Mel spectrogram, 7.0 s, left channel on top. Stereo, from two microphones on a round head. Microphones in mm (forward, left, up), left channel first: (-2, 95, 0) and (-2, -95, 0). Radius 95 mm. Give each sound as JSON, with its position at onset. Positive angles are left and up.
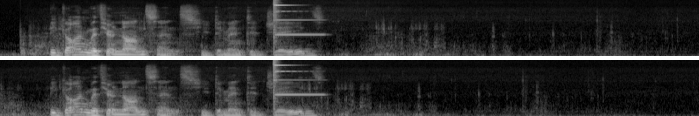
{"t": 0.5, "sound": "a man speaking", "side_deg": 25, "distance_m": 0.6}
{"t": 2.7, "sound": "a buzzer", "side_deg": -15, "distance_m": 0.7}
